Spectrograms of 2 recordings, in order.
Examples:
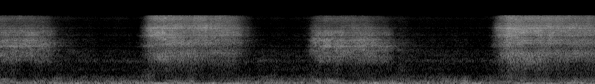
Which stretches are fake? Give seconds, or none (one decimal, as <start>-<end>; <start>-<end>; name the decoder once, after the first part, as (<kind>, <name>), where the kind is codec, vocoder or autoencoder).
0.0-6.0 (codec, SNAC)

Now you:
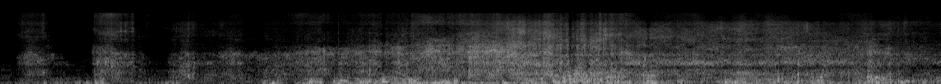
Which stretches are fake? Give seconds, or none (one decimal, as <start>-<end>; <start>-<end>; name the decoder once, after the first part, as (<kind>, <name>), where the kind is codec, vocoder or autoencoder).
0.0-9.4 (codec, SNAC)

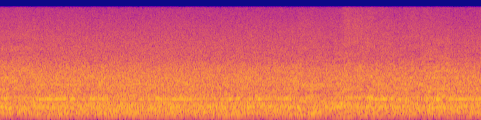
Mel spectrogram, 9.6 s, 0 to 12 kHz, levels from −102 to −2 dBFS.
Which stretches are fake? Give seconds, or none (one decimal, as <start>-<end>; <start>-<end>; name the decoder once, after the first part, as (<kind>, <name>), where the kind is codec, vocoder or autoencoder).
0.0-0.7 (codec, SNAC); 5.8-7.5; 8.1-9.0

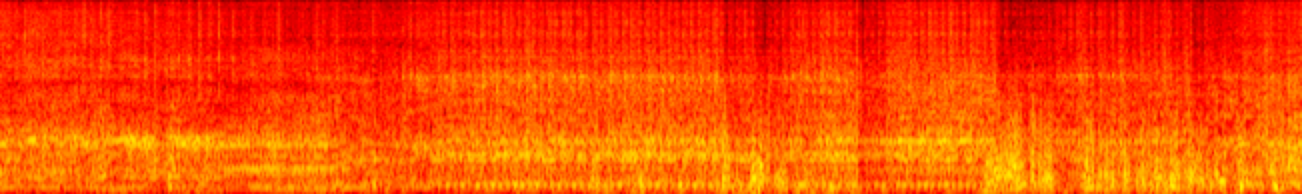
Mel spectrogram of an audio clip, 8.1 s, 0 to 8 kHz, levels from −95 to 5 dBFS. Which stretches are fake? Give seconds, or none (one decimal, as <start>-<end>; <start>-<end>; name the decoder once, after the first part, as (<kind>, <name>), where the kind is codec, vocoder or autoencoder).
0.0-1.4 (codec, SNAC); 2.2-2.7; 7.6-8.1

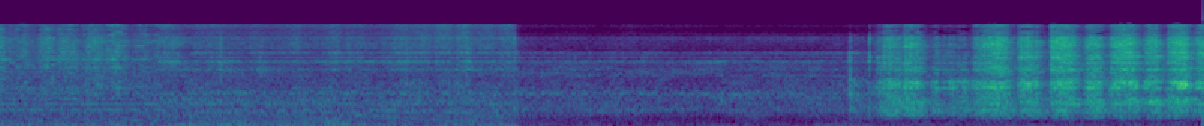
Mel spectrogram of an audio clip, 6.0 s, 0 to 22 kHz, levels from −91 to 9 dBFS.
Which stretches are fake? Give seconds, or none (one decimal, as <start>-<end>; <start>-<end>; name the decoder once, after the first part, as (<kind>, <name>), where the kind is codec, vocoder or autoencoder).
0.8-4.4 (codec, SNAC)

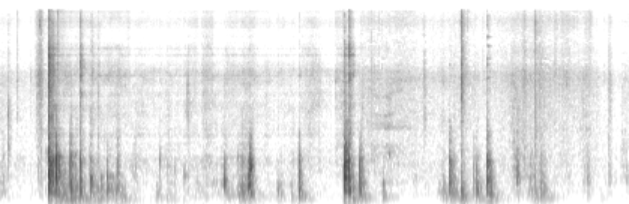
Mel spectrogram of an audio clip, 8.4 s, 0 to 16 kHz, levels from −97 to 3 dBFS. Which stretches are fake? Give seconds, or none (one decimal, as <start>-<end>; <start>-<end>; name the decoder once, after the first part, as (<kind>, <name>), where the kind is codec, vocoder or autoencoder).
0.7-4.8 (codec, SNAC)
